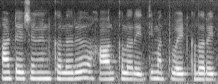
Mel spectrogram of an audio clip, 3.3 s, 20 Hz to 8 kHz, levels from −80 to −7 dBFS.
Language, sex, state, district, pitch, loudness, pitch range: Kannada, female, Karnataka, Dharwad, 220 Hz, -14 LUFS, 205-230 Hz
